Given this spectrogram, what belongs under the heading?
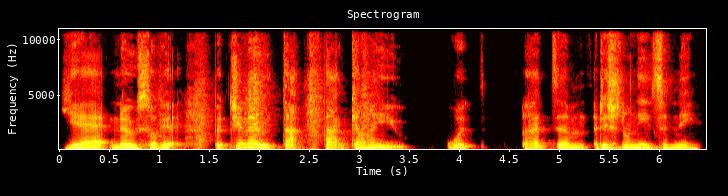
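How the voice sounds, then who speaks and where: Husky, gravelly woman chatting on a livestream. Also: mid-range voice, lively intonation, measured pace, dark tone. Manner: informal, opinionated, thinking aloud. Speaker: livestream host. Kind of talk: casual chat to live commenters.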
